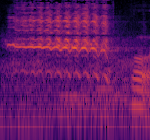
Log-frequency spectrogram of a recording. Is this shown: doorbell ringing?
no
